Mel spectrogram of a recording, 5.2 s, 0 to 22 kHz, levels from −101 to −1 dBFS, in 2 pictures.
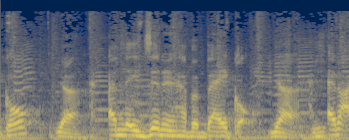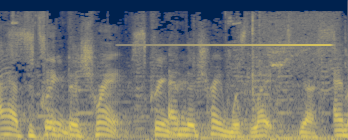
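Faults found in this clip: Rising single tone at 5.8 kHz, 3.48–5.14 s, swelling over about a second and a half to roughly 5 dB above the programme. Loudspeaker feedback squeal: mic picking up its own speaker, loop gain above unity at 5.8 kHz.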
